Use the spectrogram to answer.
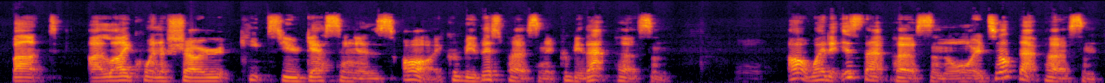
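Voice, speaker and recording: A young man hosts a casual reaction review at an unhurried pace. His voice is bright and he pauses to think aloud as he gives his opinions. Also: mid-range voice, rough recording. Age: young adult. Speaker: reaction video host. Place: small living room, indoors.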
